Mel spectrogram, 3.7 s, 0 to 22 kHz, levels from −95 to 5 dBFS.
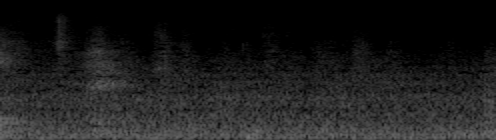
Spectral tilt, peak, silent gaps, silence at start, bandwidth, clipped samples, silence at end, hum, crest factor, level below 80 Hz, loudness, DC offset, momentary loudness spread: -5.5 dB/octave; -42 dBFS; none; 0 s; 15 kHz; under 0.1%; 0 s; none; 14 dB; -66 dBFS; -57 LUFS; under 0.1%; 4 LU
